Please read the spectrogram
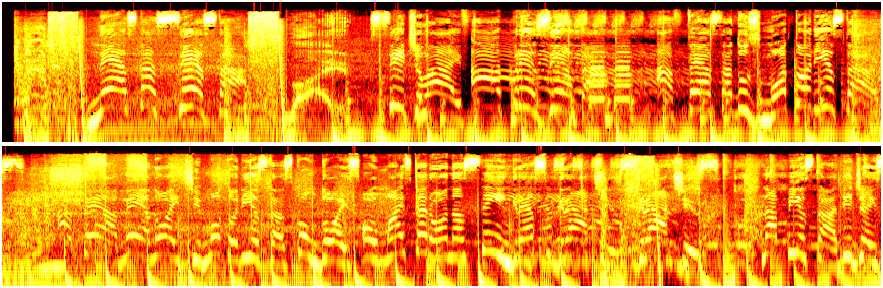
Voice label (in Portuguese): loc fem, Locutora Comercial; Spots comerciais, VT's, áudios-visuais, esperas telefônicas, vinhetas, teasers e outros; Criativa Áudio Produtora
